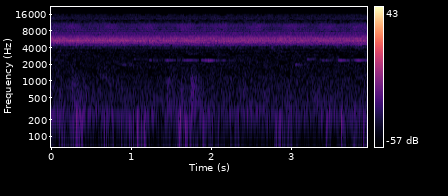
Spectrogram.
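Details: In South Africa's bushveld among acacias, Christmas beetles (Anoplognathus) keep up a continuous piercing buzz, even and unvarying over four seconds, with a weak thin tone and scattered soft low knocks in the background.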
